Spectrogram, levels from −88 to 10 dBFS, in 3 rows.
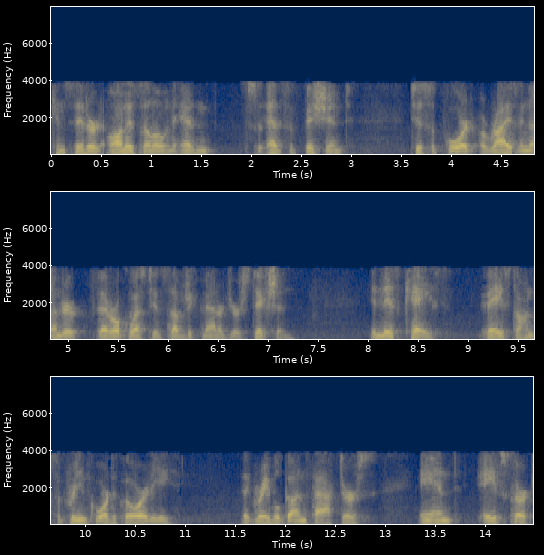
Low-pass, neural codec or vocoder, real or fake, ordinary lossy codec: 7.2 kHz; codec, 16 kHz in and 24 kHz out, 0.6 kbps, FocalCodec, streaming, 4096 codes; fake; AAC, 16 kbps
